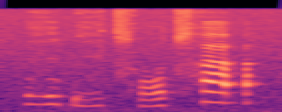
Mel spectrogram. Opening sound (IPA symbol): ɛ̤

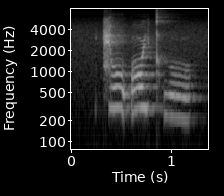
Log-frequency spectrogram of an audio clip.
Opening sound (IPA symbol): t͡ɕ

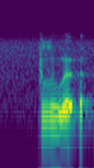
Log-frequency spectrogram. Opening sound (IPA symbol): l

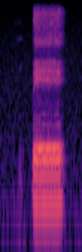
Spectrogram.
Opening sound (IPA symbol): k͡p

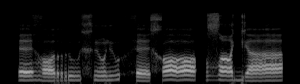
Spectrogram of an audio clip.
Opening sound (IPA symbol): ɛ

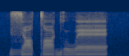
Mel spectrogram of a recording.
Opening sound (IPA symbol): z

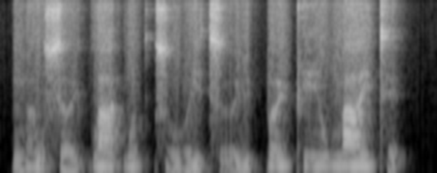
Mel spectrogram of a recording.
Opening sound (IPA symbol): ŋ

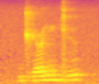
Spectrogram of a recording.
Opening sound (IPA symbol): d͡ʒ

